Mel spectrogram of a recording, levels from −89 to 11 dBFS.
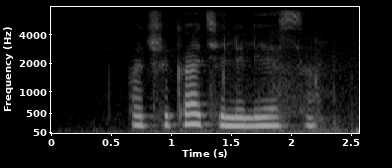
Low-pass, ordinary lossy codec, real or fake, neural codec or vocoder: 7.2 kHz; none; real; none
